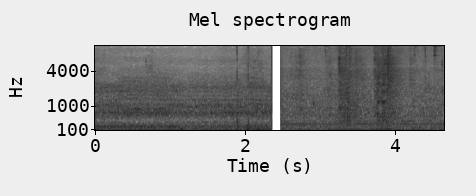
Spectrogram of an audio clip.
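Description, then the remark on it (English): Steady low rumble of a bus interior while driving, with engine drone and road noise filling the cabin, faint rattles overhead and a brief cut-out midway; the second bus of a ride home at 5:25 p.m. “It is 5:25 p.m., and I'm on the second bus.”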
